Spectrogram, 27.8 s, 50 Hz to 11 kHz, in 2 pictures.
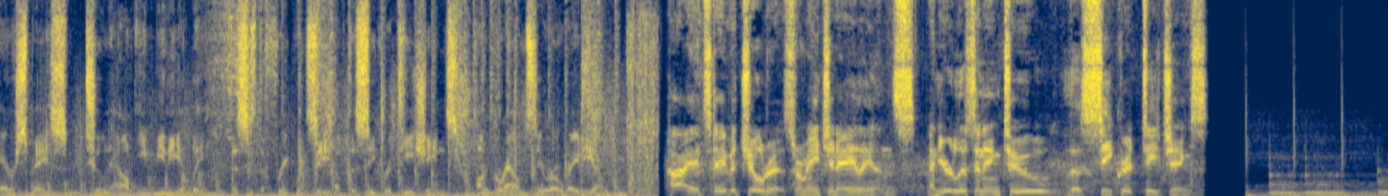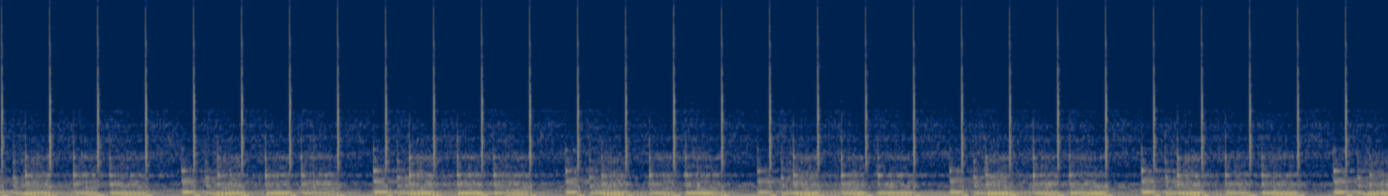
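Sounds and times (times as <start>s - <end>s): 
driving beat of crisp percussive hits in radio bumper music: 0.0s - 6.6s, 12.5s - 27.7s
sustained low synth notes in radio bumper music: 0.0s - 6.6s, 12.5s - 27.7s
speech: 0.0s - 12.1s.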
